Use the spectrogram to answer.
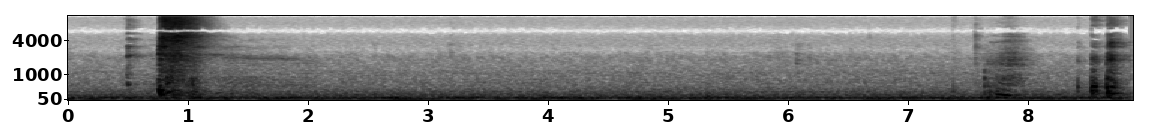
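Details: Morning allergy sneezes: a loud sharp sneeze, then two smaller sneeze-like bursts at the end over steady room noise.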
